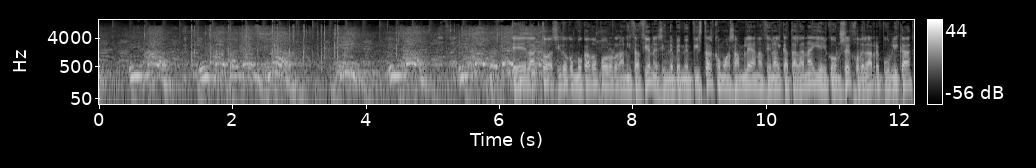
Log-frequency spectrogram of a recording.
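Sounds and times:
protest crowd shouting separatist chants: 0.0s - 6.9s
speech: 0.4s - 12.2s.

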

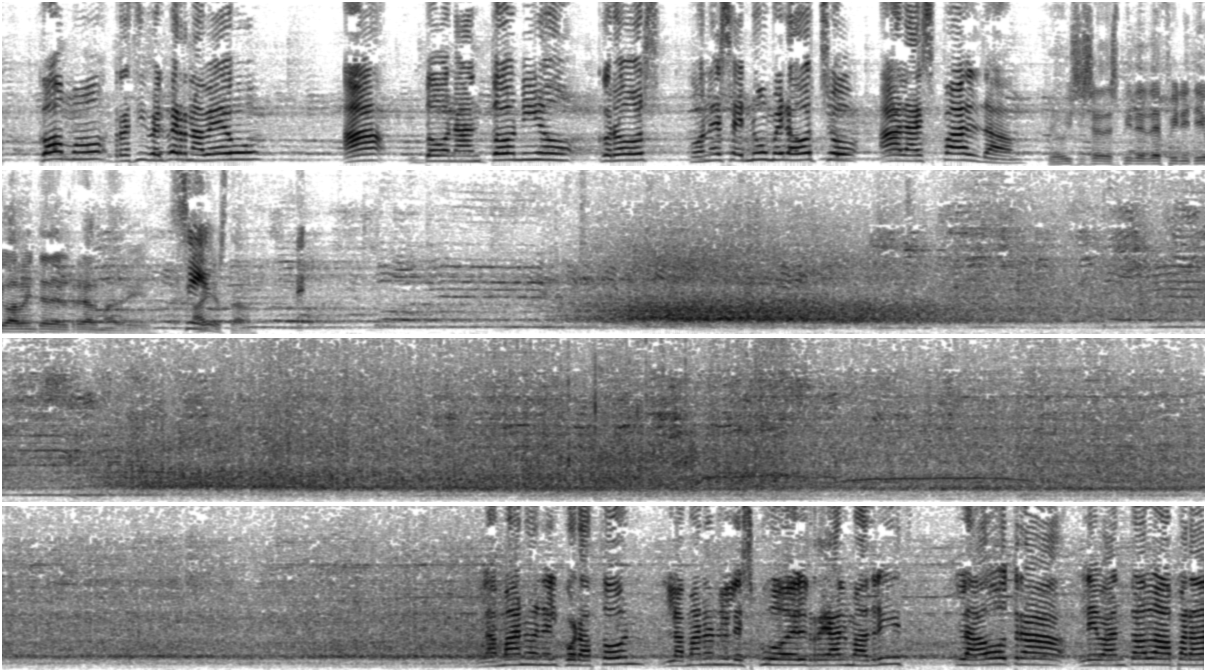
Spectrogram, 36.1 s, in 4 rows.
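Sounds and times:
speech: 0.3s - 2.0s, 2.6s - 11.1s, 30.8s - 36.0s
huge stadium crowd cheering and applauding: 10.2s - 36.0s.

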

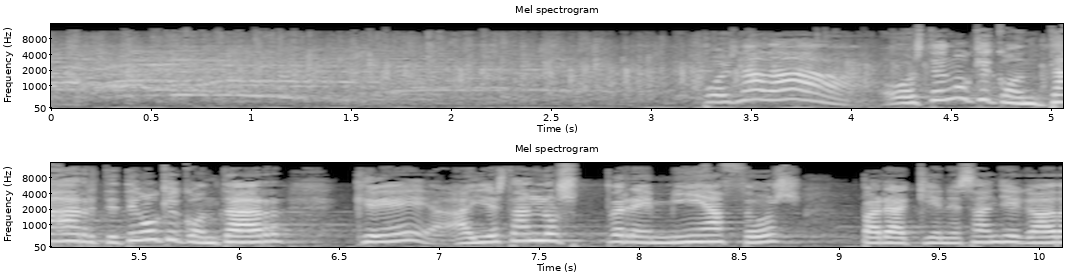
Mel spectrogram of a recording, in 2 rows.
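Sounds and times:
audience applause: 0.0s - 4.8s
speech: 3.3s - 10.1s.

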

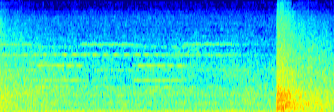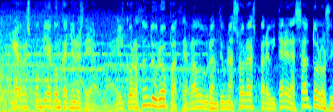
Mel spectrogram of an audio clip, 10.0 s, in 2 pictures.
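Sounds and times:
firecracker burst at street protest: 0.0s - 1.8s, 2.8s - 6.5s
faint whining tones: 0.0s - 9.5s
crowd noise at street protest: 3.3s - 9.2s
speech: 5.2s - 9.9s.

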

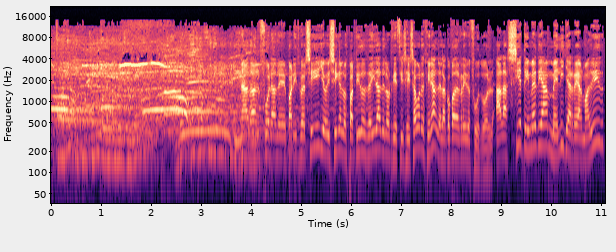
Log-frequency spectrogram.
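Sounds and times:
tennis crowd at Paris-Bercy reacting to Nadal's withdrawal: 0.0s - 5.2s
speech: 3.9s - 11.0s.

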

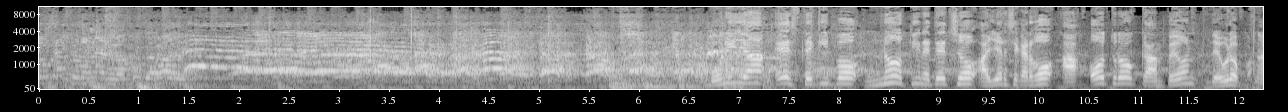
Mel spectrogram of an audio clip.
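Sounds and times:
players cheering and celebrating in locker room: 0.0s - 12.2s
rhythmic chanting: 0.0s - 12.2s
stamping beats: 5.5s - 8.2s
speech: 6.7s - 12.2s.

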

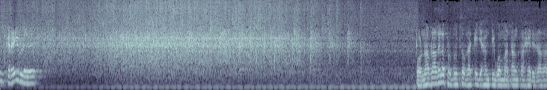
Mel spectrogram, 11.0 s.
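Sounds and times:
speech: 0.0s - 0.9s, 8.3s - 10.9s
crowd applause: 0.0s - 7.5s
low hum: 0.0s - 10.9s.

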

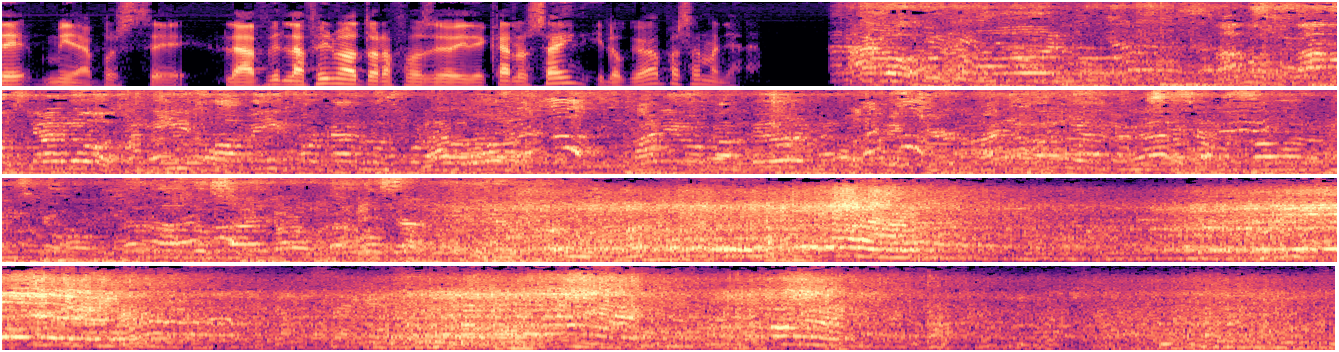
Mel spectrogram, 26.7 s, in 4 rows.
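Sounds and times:
speech: 0.0s - 4.9s, 6.1s - 18.1s
crowd chatter: 4.2s - 26.6s
race cars roaring past at high speed: 15.0s - 26.6s.

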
